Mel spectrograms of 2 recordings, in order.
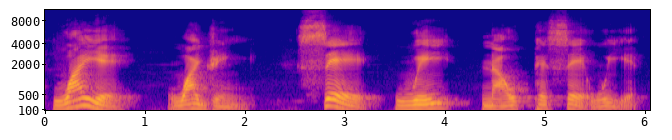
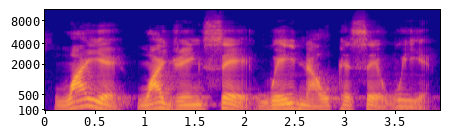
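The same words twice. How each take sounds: First: The phrase is spoken slowly and deliberately. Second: The phrase is spoken at a normal pace.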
